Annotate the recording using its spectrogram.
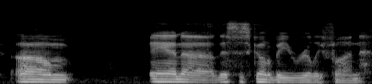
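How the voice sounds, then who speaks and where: This man has an unremarkable speaking voice and talks at a fairly slow pace. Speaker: podcast host. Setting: live podcast taping.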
